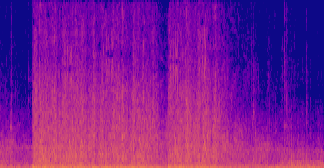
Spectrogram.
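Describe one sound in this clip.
A gun fires with a loud, crackling blast.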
